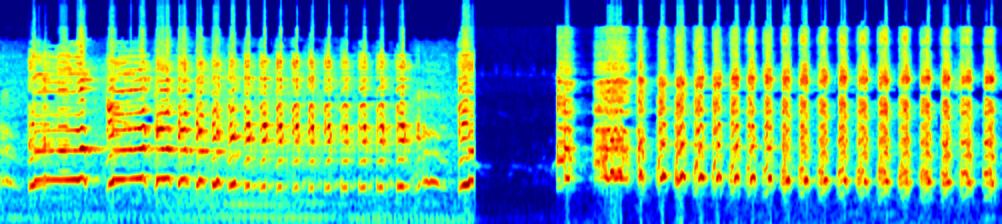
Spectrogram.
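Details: Rare Indonesian laughing chicken crowing, a crow said to sound like laughter: a long run of rapid pulsed cackling notes, about three per second, breaking off briefly, then resuming as a harsher stuttering series.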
